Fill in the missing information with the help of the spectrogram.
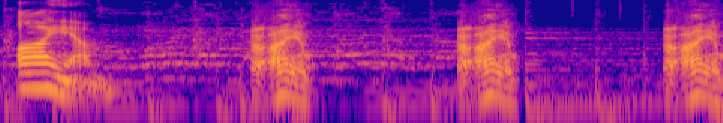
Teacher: here he is stressing I so he doesn't make that a contraction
